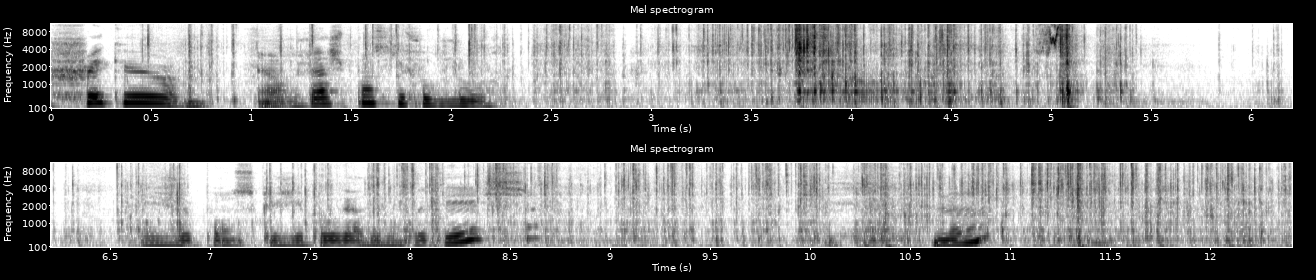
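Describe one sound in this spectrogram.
Plastic wrapping crinkles and rustles up close.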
